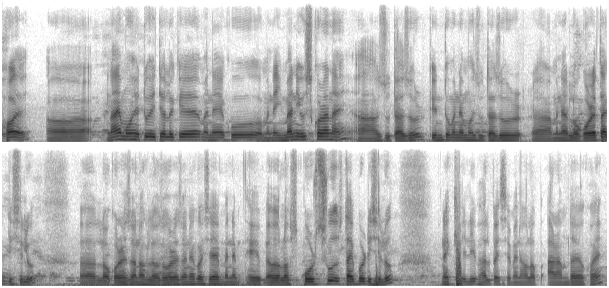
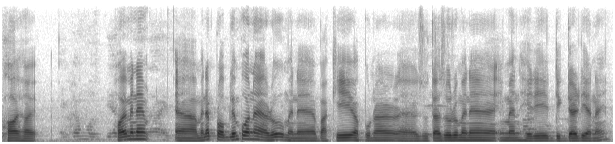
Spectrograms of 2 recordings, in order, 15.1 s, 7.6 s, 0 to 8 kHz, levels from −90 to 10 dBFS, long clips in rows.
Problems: none marked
